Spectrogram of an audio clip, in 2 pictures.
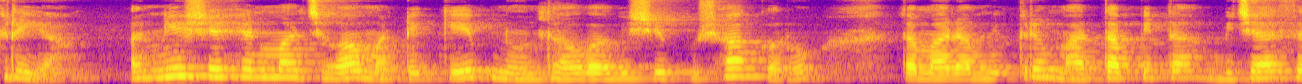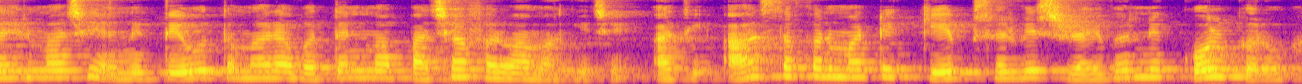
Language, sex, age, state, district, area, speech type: Gujarati, female, 18-30, Gujarat, Rajkot, rural, spontaneous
